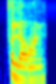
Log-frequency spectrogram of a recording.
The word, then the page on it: forlorn: Indian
